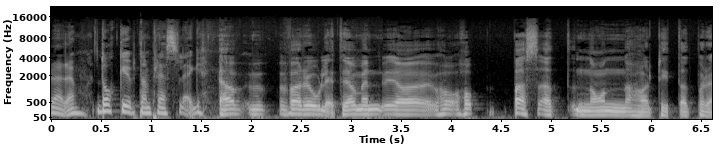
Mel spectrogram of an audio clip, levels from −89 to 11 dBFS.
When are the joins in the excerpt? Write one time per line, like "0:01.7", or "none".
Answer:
0:03.3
